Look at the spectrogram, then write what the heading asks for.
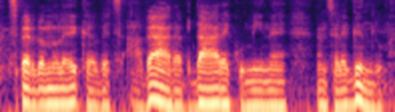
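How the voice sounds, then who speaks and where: An actor playing an earnest, respectful young pupil in a radio drama, husky and formally impassioned. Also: male voice, rumbling low, fairly even intonation, darkish tone. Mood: bitter, earnest.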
